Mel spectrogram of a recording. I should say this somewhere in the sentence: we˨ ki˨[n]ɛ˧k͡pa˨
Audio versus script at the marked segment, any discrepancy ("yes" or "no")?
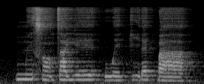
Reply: yes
